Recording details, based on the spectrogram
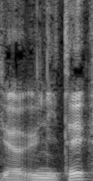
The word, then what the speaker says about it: UNT: C'est ça, donc euh, pour, euh, pour les auditeurs, ça s'écrit UNT, hein, et on dit unité.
